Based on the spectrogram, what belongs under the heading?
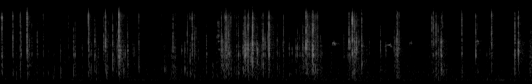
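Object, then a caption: Plastic bag of latex balloons. Fingers press, squeeze and crinkle a clear plastic bag full of uninflated latex balloons. The result is a quiet, irregular run of short, bright crackles and crinkles with no low end, each snap dying away almost at once.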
